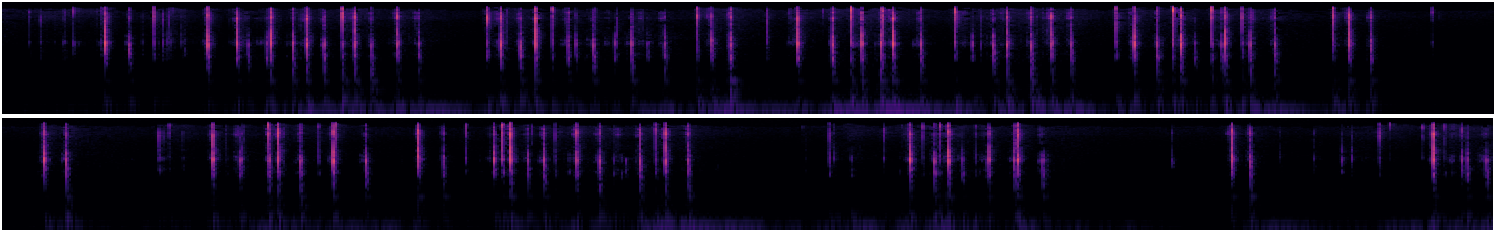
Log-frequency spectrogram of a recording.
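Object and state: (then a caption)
Acrylic mechanical keyboard. Long nails type on a clear acrylic mechanical keyboard with transparent keycaps, producing rapid, bright, clicky keystrokes with a faint low thump. The typing comes in steady bursts separated by brief pauses, each keystroke short and dry with almost no ring.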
